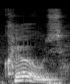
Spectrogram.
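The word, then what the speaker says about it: close: হ্যাঁ, ক্লোজ, দেখুন আমরা এটাকে আগে বলতাম ক্লোজ, ক্লোজ বলতাম আগে, কিন্তু এটা হবে ক্লোজ।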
